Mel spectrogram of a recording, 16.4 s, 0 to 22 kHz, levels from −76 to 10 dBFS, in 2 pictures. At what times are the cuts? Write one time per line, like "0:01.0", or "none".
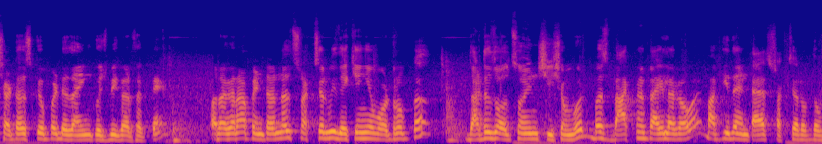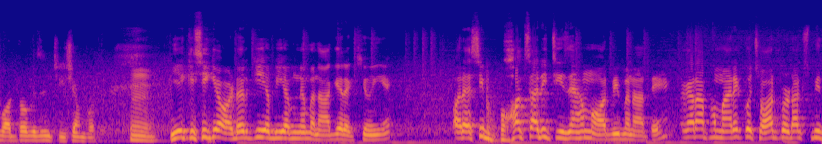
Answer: none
